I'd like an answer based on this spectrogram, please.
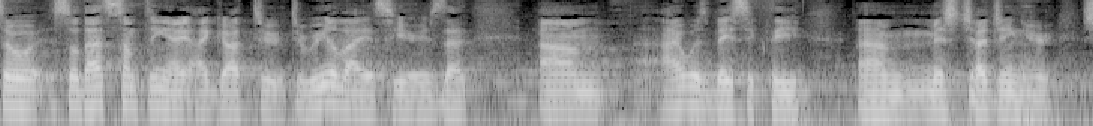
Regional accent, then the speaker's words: Edmonton, Alberta, Canada; moved away as an adult; now in Czech Republic; I'm from Canada, from Edmonton, Alberta. And I came here as a student to learn Czech

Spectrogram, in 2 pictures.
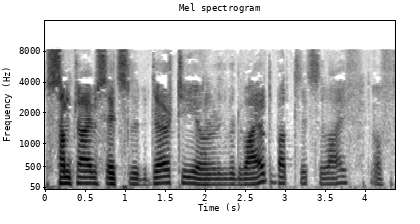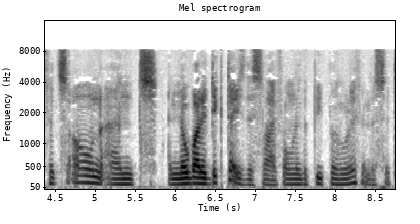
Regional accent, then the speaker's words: Prague, Czechia; English is a second language; Actually, I was born in Prague, and I live in the city for more than 35 years.

